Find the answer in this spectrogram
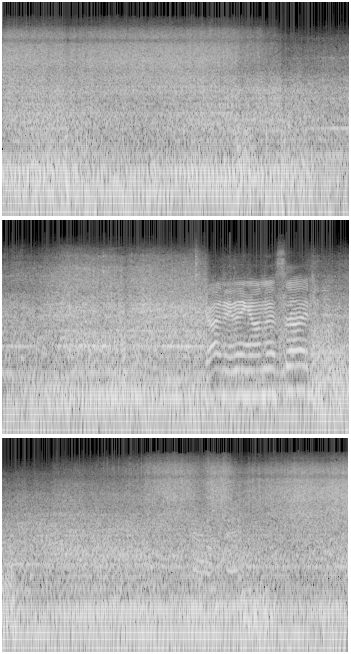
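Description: A fire truck's engine running steadily while a water stream from its nozzle hisses onto the ground. About six seconds in, a brief wavering, voice-like call lasts about a second.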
